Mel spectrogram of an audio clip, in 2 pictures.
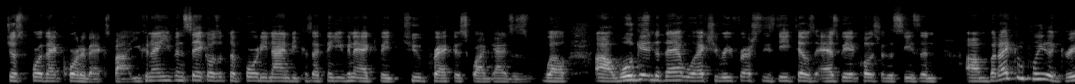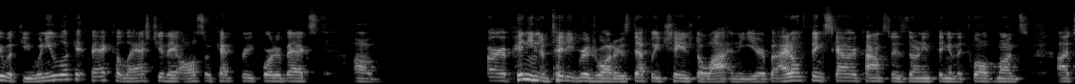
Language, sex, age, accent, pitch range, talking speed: English, male, 20-39, American, 150-220 Hz, 255 wpm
